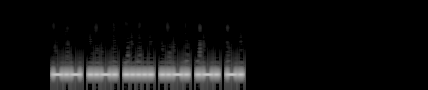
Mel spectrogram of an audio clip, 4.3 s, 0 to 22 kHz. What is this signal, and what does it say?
Morse code, heard as a keyed tone, about 37 wpm, 700 Hz. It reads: KF5FRN
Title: USA Call Signs - 6 Characters - Repeated 2x - 40wpm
